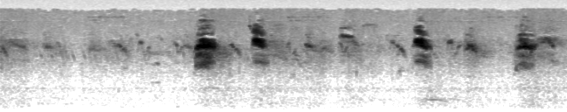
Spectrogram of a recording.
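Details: Common starling in view: several short harsh chirps and whistled notes, bright and high, scattered irregularly about once every two seconds over a faint background of softer chatter.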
